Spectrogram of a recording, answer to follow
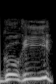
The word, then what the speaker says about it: gorille: Il faut que je prononce gorille comme aiguille et vanille. Voilà, et comme famille.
